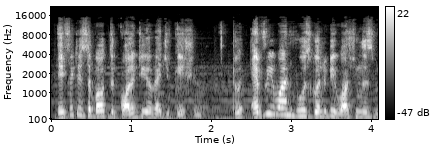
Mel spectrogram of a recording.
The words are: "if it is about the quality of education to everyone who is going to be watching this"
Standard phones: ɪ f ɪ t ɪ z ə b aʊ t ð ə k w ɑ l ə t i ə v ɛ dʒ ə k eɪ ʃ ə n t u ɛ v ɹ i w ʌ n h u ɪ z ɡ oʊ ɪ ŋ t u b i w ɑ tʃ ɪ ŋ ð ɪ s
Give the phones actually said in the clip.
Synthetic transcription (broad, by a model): ɪ f ɪ t ɪ z ə b aʊ t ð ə k w ɑ l ə t i ə v ɛ dʒ ə k eɪ ʃ ə n t u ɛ v ɹ i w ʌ n h u ɪ z ɡ oʊ ɪ ŋ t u b i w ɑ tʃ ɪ ŋ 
